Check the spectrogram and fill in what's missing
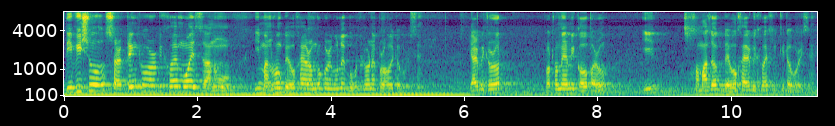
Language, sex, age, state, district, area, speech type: Assamese, male, 30-45, Assam, Kamrup Metropolitan, rural, spontaneous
